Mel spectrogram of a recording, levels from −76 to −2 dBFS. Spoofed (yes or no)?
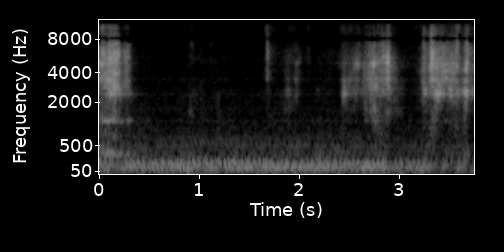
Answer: yes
